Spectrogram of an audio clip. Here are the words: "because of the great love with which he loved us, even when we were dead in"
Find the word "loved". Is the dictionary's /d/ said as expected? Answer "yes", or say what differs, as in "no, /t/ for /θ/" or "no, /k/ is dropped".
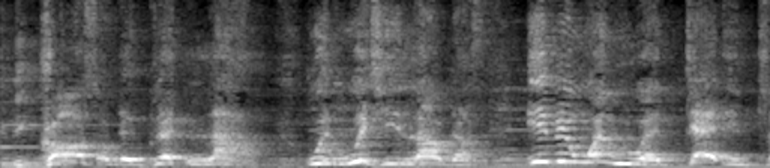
yes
